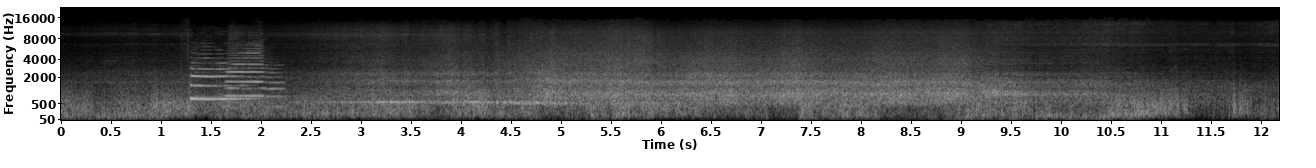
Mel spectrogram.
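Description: EP07 electric locomotive sounds a short two-tone horn blast about a second in. It then passes close by hauling its passenger coaches, a steady noise of wheels on rail that drops away near the end as the last coach clears.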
